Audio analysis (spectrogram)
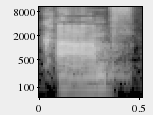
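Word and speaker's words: Kampf: Senators for the opportunity my name is comp Nye County Clerk that's spelled k-a-m-p-f I'm uh testifying in opposition to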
